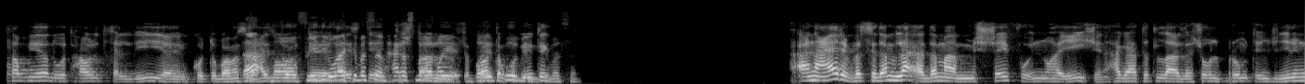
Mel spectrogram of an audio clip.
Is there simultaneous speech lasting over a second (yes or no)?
yes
